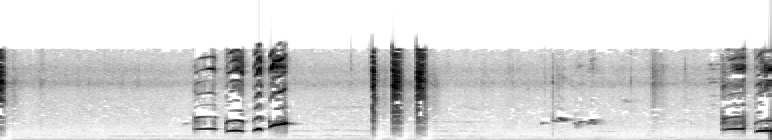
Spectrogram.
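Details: Female white-rumped shama giving ketrekan calls, used to provoke males into singing: short bursts of harsh broadband rattling notes in clusters of three or four, some with whistled rising inflections, separated by quiet pauses.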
